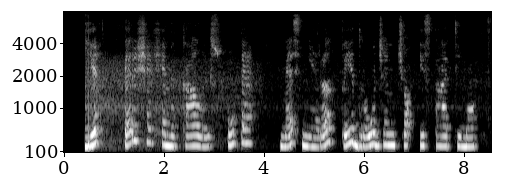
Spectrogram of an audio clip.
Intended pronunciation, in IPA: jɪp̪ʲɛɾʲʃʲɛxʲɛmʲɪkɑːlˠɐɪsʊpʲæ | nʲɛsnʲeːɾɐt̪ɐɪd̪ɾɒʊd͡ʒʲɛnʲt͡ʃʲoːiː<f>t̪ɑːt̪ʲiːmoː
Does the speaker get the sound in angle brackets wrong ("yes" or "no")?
yes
